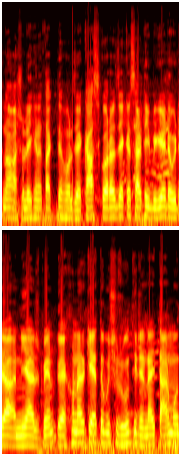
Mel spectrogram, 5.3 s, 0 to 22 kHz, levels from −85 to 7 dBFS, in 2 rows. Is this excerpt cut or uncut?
cut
